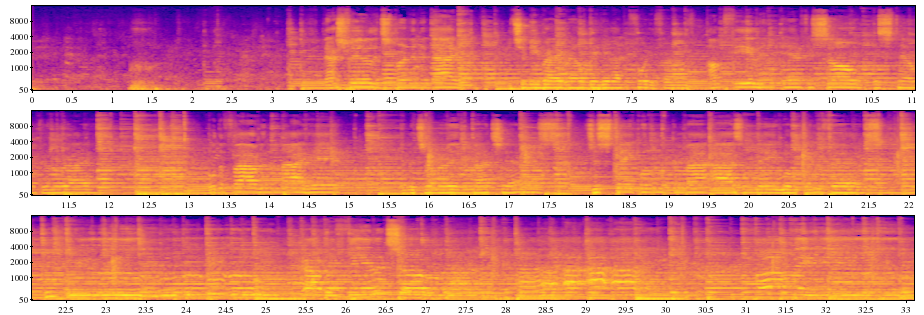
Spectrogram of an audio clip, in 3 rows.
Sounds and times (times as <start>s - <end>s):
Music: 3.4s - 33.1s.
